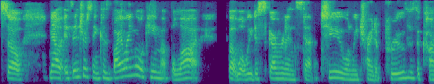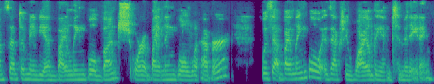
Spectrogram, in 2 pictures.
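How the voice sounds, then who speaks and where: The speaker talks at a fairly quick pace with an American accent and a somewhat breathy sound. Loudness stays very even, and pitch varies in an ordinary way. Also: woman, medium pitch for a woman. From US, Cuban American family. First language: Spanish. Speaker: marketing expert. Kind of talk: podcast interview.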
